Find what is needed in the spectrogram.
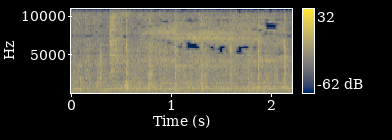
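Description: Small wheels of a pulled shopping basket rolling over a tiled supermarket floor, giving a steady rolling noise over the store's background hum.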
